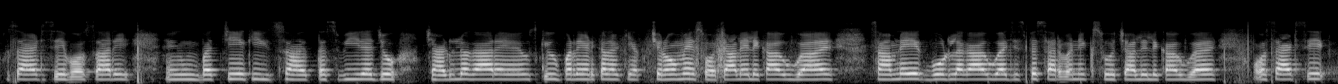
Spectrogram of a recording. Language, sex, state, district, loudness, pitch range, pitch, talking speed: Hindi, female, Uttarakhand, Tehri Garhwal, -15 LUFS, 230-240 Hz, 235 Hz, 190 wpm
